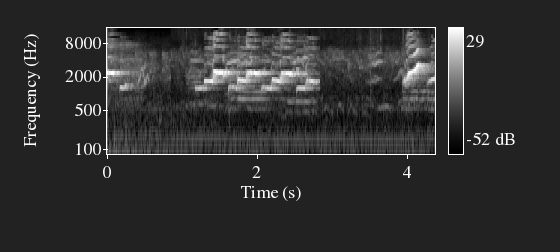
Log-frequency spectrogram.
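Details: Cockatiel whistling for breeding stimulation: a quiet start, then a clear staircase of repeated whistled notes stepping up and down, a pause, and a final rising squawked whistle.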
